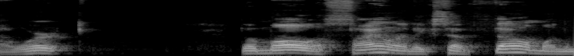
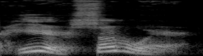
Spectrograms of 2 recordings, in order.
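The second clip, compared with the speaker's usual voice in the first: ordinary delivery, nothing marked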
